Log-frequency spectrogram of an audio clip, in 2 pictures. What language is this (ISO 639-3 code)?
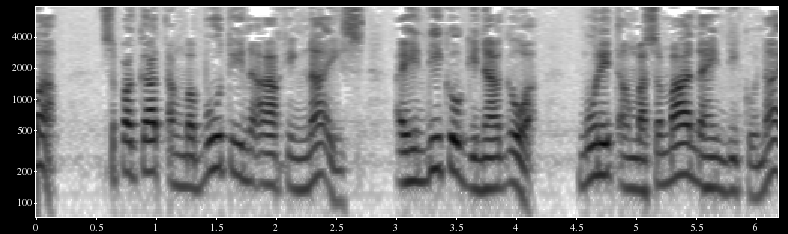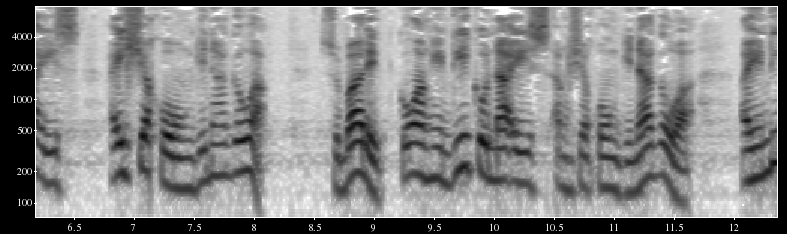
fil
